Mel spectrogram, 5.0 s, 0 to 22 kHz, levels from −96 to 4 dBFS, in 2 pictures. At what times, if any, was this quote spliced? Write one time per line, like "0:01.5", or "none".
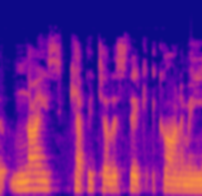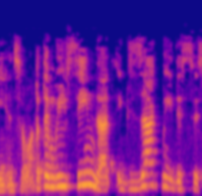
0:02.9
